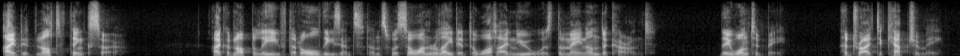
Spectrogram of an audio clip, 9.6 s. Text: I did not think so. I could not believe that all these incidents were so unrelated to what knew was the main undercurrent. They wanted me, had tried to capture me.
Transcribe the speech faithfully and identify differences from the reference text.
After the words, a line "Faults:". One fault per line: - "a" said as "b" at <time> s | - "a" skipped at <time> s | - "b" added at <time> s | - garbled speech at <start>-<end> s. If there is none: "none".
I did not think so. I could not believe that all these incidents were so unrelated to what I knew was the main undercurrent. They wanted me, had tried to capture me.
Faults:
- "I" added at 5.0 s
